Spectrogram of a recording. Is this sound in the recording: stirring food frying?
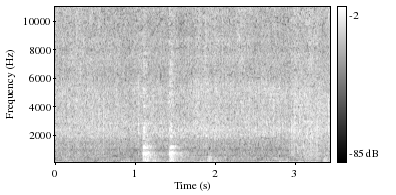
yes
